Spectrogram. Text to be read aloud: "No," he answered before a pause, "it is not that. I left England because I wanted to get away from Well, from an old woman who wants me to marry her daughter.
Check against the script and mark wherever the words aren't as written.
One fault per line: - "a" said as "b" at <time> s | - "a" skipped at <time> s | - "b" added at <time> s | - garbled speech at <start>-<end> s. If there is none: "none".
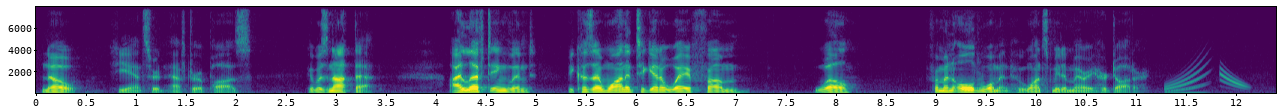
- "before" said as "after" at 1.4 s
- "is" said as "was" at 2.8 s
